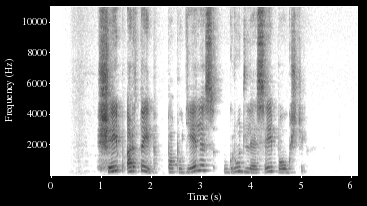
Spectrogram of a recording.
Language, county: Lithuanian, Šiauliai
